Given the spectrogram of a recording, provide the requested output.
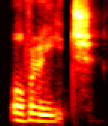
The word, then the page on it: overreach: Indian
